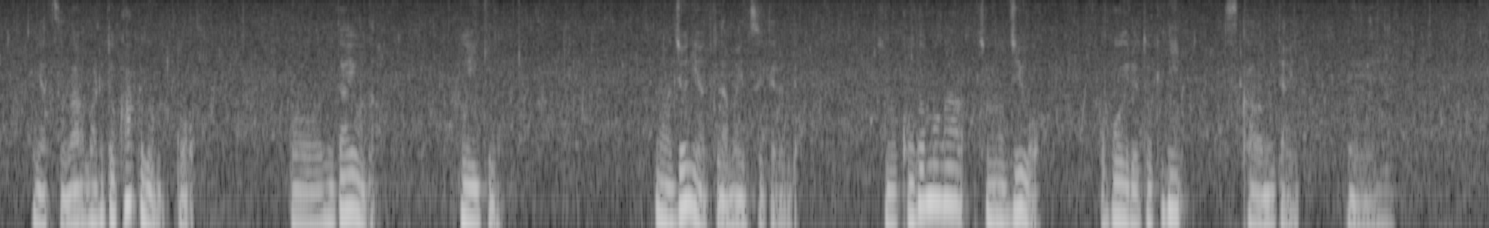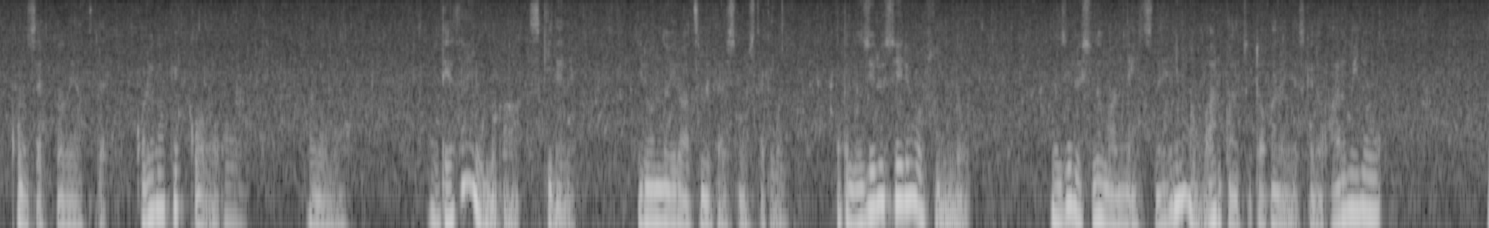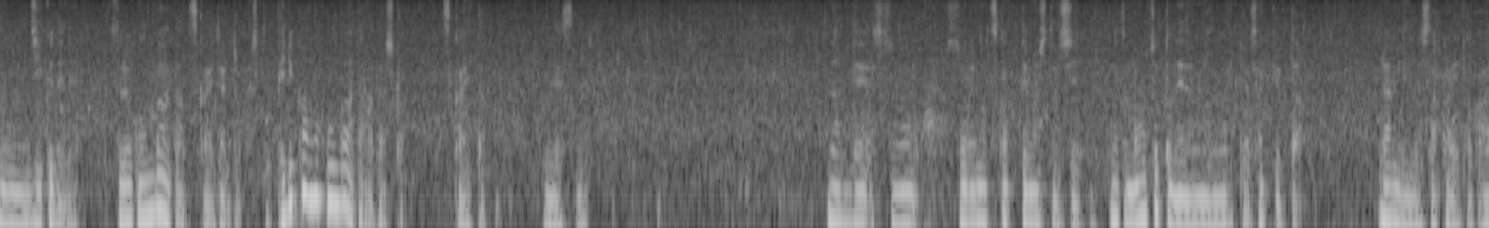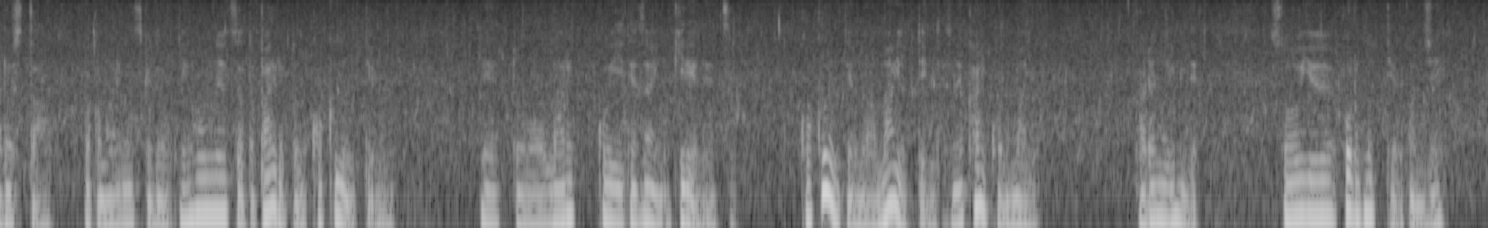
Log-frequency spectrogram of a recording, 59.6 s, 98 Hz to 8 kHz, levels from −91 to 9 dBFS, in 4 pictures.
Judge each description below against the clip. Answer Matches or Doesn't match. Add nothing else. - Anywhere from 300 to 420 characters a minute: Matches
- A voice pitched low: Matches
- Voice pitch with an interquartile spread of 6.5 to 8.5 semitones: Doesn't match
